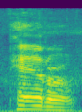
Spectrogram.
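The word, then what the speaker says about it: perro: Paro. If you roll the R's, it means dog. Pero, just pronounced like that, means butt.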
